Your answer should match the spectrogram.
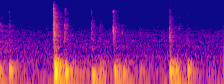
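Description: Keys clack on a computer keyboard in short irregular bursts of a few strokes each, close and fairly quiet, with no talking.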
